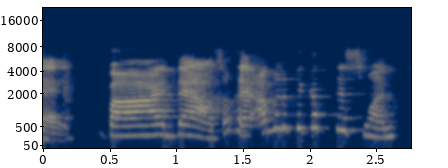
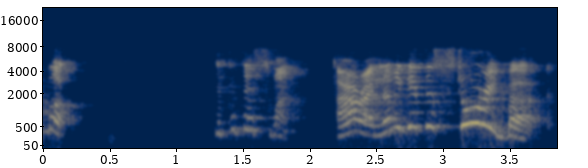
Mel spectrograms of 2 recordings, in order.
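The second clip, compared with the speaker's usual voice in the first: normal talking voice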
